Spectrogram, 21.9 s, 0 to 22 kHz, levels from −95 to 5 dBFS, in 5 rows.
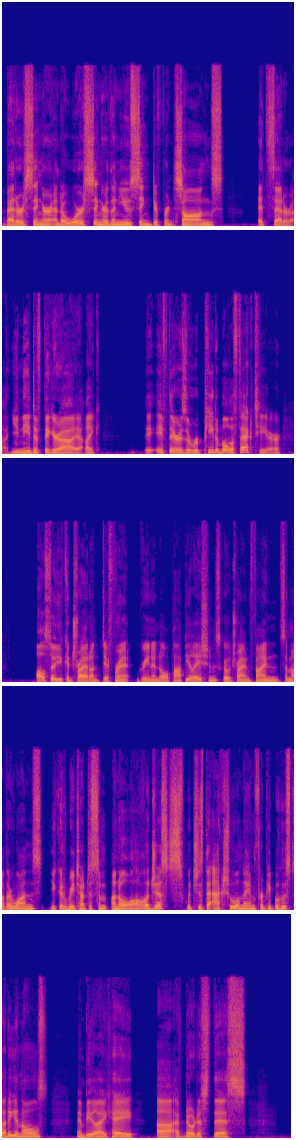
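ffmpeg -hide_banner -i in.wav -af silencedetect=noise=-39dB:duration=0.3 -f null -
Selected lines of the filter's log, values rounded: silence_start: 3.28
silence_end: 3.84 | silence_duration: 0.56
silence_start: 5.81
silence_end: 6.53 | silence_duration: 0.72
silence_start: 8.54
silence_end: 9.28 | silence_duration: 0.74
silence_start: 18.15
silence_end: 18.64 | silence_duration: 0.49
silence_start: 19.46
silence_end: 19.84 | silence_duration: 0.38
silence_start: 21.15
silence_end: 21.86 | silence_duration: 0.71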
